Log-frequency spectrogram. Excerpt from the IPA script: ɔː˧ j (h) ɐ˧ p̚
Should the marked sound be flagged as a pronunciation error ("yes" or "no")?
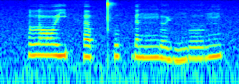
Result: no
